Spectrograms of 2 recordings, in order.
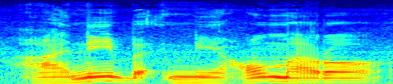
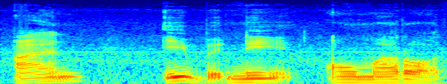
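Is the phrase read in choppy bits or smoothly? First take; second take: smoothly; choppy. First: It is read straight through without breaks. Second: It is read in short, broken-up chunks. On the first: The speaker calls it right. "kalau baca terus, yang baiknya baca terus" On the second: The speaker calls it wrong. "Kalau baca pendek-pendek, sekat-sekat"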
